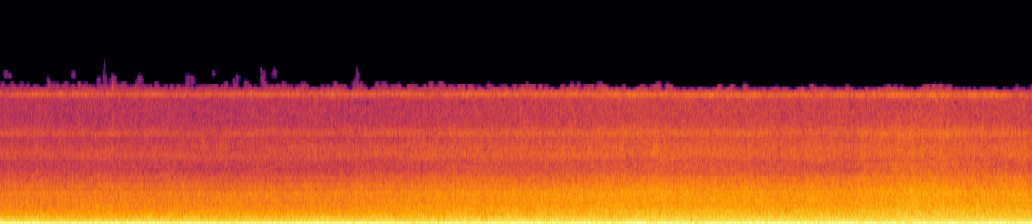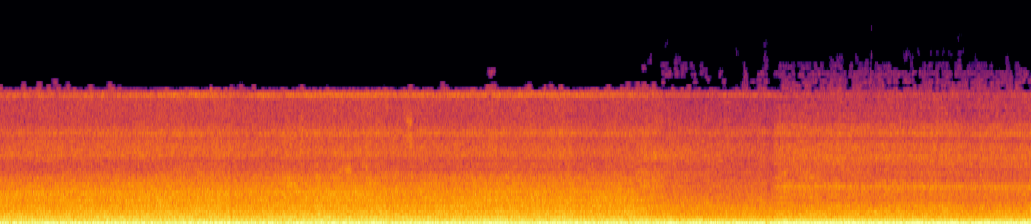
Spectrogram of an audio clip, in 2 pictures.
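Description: Small single-engine propeller plane running at takeoff power, heard from inside the cabin: a loud, steady engine-and-propeller drone with a low hum, through the ground roll on a grass strip, lift-off and climb.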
